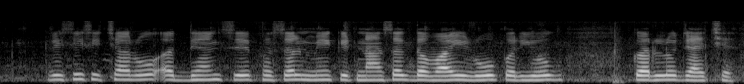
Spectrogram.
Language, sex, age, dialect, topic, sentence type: Maithili, female, 25-30, Angika, agriculture, statement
